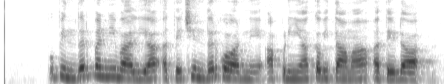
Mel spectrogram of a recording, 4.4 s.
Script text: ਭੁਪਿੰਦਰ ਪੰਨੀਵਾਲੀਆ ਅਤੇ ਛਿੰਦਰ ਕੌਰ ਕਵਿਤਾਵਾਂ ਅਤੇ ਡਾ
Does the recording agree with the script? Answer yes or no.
no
